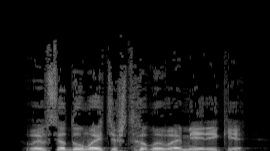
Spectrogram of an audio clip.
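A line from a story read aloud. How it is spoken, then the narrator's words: Speaking through laughter. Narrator (Russian): сквозь смех проговорил он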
